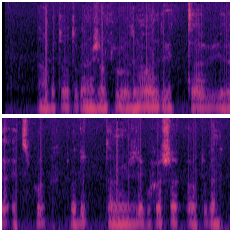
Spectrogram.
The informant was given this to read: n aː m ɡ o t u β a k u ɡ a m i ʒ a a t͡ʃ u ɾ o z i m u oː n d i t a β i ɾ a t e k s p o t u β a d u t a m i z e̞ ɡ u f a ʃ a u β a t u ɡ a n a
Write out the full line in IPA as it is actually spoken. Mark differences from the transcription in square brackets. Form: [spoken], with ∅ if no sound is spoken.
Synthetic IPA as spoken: n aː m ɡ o t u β a [t] u ɡ a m i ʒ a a t͡ʃ u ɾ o z i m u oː n d i t a β i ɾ a [ʔ] e k s p o t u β a d u t a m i [ʒ] e̞ ɡ u f a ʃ a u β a t u ɡ a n a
